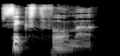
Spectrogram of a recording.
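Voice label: "sixth-former", British English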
